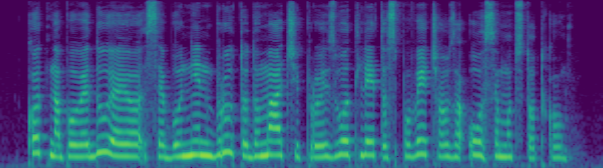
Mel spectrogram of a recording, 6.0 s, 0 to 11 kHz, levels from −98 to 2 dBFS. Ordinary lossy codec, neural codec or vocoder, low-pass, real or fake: none; none; none; real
